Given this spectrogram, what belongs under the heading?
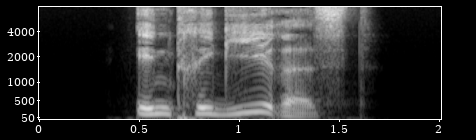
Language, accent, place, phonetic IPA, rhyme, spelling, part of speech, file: German, Germany, Berlin, [ɪntʁiˈɡiːʁəst], -iːʁəst, intrigierest, verb, De-intrigierest.ogg
- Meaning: second-person singular subjunctive I of intrigieren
